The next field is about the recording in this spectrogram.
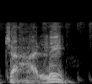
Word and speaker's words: chajalé: Coincidentemente, ya que es la época de los vientos, lo que le llaman, lo que llaman ron ron, es el chajale o chajalé porque le pone acento en la E, chajalé.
